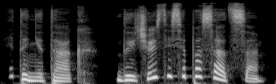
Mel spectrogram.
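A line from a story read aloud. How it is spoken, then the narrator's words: Doubtful, slightly confused question. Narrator (Russian): недоверчиво … немного растерянно спросила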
